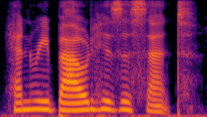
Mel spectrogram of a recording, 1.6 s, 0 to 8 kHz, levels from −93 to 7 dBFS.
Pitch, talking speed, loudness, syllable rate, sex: 190 Hz, 155 wpm, -18 LUFS, 5.0 syllables/s, female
